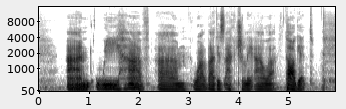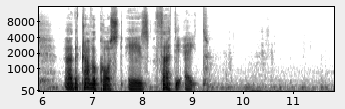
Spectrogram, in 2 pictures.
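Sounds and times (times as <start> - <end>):
speech: 0.6 - 9.4
pen writing the number 38 in blue: 9.5 - 11.4.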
